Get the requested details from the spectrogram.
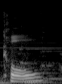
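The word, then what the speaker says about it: Kol: The last place that I discovered was the town that I should be loading into of Cole, like K-O-L. I guess it's pronounced Cole.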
